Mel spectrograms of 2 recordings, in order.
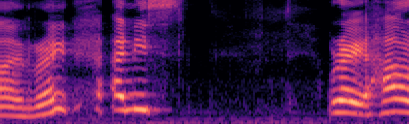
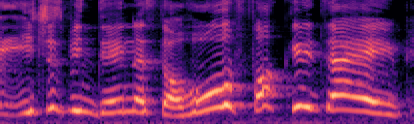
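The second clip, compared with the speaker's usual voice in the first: ordinary delivery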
